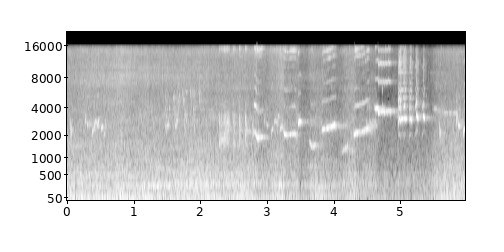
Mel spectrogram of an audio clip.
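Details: Oriental magpie-robin (kacer) song meant to quickly provoke other magpie-robins' aggression and breeding drive: varied clear whistles, short rising and falling notes with a few scratchy chips, over a steady low rumble of traffic or machinery.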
